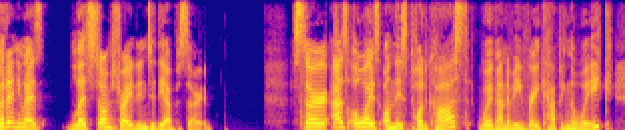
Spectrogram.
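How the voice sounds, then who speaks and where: A woman with an Australian accent talks at a fairly quick pace and fairly high pitch, with ordinary pitch variation, over a quiet background. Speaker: podcast host. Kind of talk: casual chat. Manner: fast.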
